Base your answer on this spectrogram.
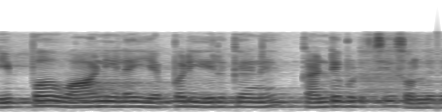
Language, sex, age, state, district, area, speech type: Tamil, male, 18-30, Tamil Nadu, Tiruchirappalli, urban, read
